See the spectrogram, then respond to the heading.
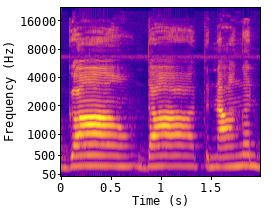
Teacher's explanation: नाक और मुंह दोनों का काम है इसमें। दोनों से हवा निकलेगी। अंगूर बोलेंगे तो केवल नाक से निकलेगा ज्यादा हवा और निरनुनासिक में केवल मुंह से है। · और गांव, दांत, नांगन बोलेंगे तो नाक और मुंह दोनों का काम है, इसमें दोनों से हवा निकलेगी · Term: अनुनासिक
